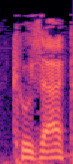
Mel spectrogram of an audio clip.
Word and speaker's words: Cusack: It was with Billy Bob Thornton and John Cusack. Kuzak or whatever the fuck. That's how it's pronounced in some countries. Before they came to America, it was Kuzak.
